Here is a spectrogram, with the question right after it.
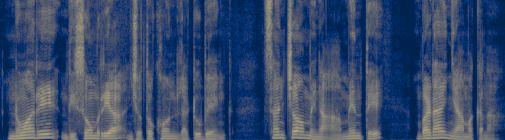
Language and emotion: Santali, neutral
